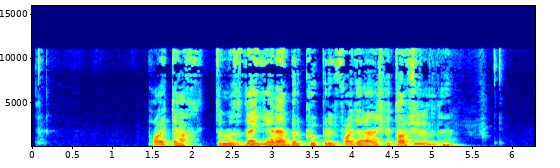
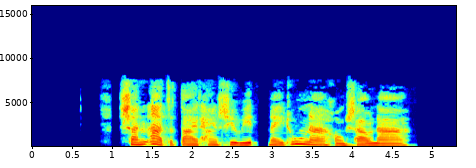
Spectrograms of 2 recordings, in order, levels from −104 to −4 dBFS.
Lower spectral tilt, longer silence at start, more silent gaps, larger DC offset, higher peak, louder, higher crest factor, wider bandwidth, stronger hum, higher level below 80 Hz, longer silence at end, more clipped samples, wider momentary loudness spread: about the same, -5 dB/octave vs -4.5 dB/octave; second, 0.05 s vs 1.1 s; second, none vs 2.84-2.95 s; neither; second, -8 dBFS vs -2 dBFS; second, -26 LUFS vs -20 LUFS; about the same, 20 dB vs 20 dB; first, 11.5 kHz vs 8 kHz; neither; about the same, -60 dBFS vs -64 dBFS; first, 0.95 s vs 0.6 s; neither; first, 11 LU vs 5 LU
